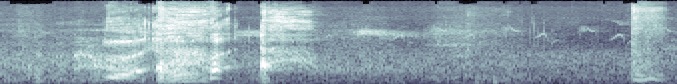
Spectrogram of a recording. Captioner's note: Billy coughs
